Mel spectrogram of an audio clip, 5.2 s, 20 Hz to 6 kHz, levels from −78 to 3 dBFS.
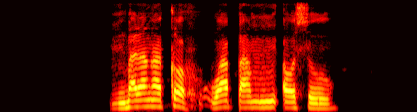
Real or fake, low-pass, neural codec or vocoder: fake; 5.4 kHz; codec, 16 kHz in and 24 kHz out, 2.2 kbps, FireRedTTS-2 codec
